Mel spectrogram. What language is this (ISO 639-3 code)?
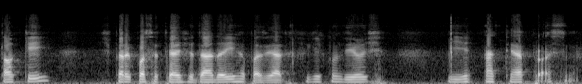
por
